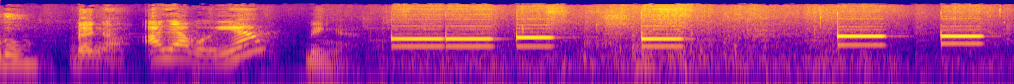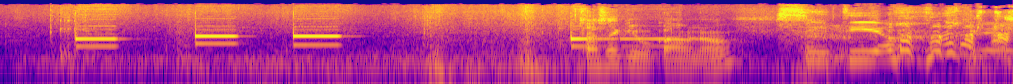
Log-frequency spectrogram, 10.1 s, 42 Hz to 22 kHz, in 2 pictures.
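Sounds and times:
speech: 0.0s - 2.0s, 8.0s - 10.1s
mobile phone keypad beeps playing a birthday song: 2.0s - 3.5s, 4.2s - 6.9s
laughter: 9.2s - 10.1s.

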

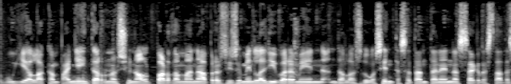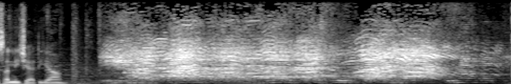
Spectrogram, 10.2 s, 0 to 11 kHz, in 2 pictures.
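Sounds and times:
speech: 0.0s - 6.6s
large group of schoolchildren shouting in a school playground in Catalonia: 6.1s - 10.2s.

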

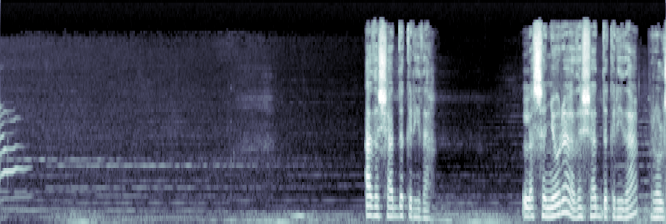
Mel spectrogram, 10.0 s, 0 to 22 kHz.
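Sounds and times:
female cat meowing in a long wail in a flat in Barcelona: 0.0s - 0.6s
speech: 5.5s - 6.6s, 7.8s - 9.9s.

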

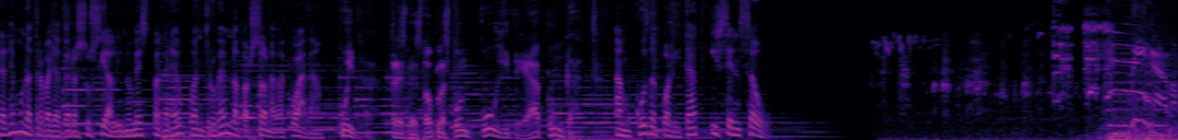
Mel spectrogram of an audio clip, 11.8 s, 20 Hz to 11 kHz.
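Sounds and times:
speech: 0.0s - 7.8s
busy farmyard bustle: 8.7s - 11.7s
fowl clucking and chirping: 8.7s - 11.7s
rooster crowing: 10.4s - 11.6s.

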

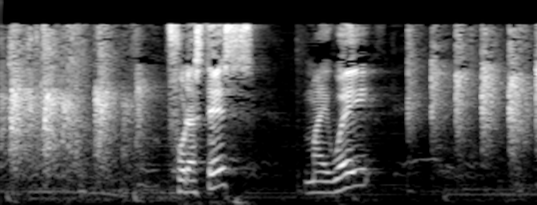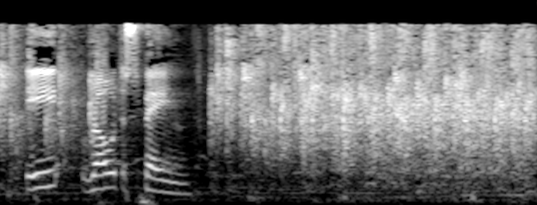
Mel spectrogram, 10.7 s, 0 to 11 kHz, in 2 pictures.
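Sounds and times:
crowd applauding: 0.0s - 1.6s, 4.2s - 6.4s, 7.4s - 10.7s
speech: 1.8s - 3.8s, 5.6s - 7.4s.

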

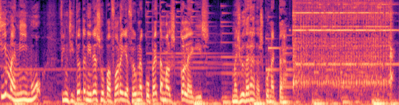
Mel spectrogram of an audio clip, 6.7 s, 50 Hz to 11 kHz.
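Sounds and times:
speech: 0.0s - 5.5s
alarm clock ringing with electronic tone: 4.8s - 6.6s.

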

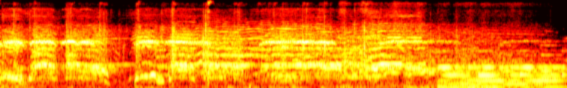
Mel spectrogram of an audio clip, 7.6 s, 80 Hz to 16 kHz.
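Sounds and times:
large crowd of housing-rights campaigners chanting outdoors in front of the Parliament: 0.0s - 4.2s
crowd cheering outdoors: 0.0s - 7.4s.

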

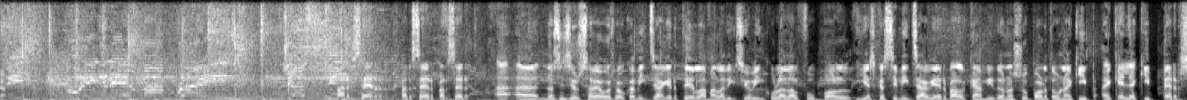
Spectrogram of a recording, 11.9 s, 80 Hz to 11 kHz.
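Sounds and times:
loud dense rock music with heavy bass and distorted guitars: 0.0s - 11.8s
speech: 3.6s - 11.8s.

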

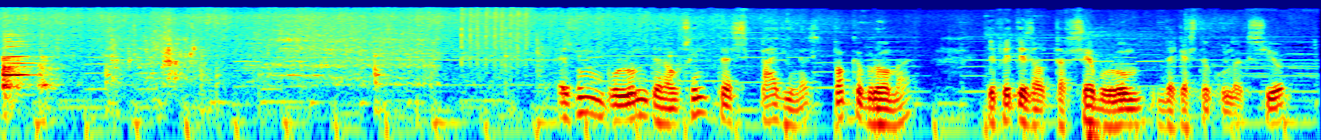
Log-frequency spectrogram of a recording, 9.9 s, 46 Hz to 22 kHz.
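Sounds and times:
utensils knocking against the pan: 0.0s - 1.7s
food frying in a pan: 0.0s - 9.2s
speech: 4.2s - 9.8s.

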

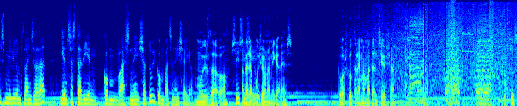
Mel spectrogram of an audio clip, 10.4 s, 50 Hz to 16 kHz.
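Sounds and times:
speech: 0.0s - 6.0s, 6.8s - 8.6s, 9.5s - 10.3s
crackling radio static interference: 7.8s - 10.3s.

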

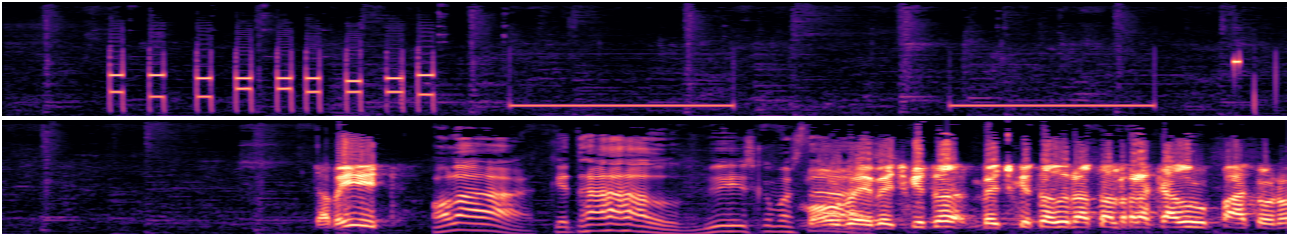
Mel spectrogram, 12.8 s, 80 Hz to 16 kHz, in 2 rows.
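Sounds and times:
touch-tone keypad beeps as a phone number is dialed: 0.5s - 3.7s, 4.7s - 6.3s
speech: 8.1s - 12.8s.

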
